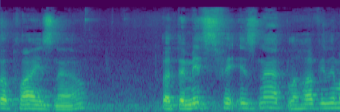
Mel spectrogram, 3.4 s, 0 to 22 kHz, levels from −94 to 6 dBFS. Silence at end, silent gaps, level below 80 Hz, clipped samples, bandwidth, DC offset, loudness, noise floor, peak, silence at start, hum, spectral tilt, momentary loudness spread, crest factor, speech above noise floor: 0 s; none; -56 dBFS; under 0.1%; 16.5 kHz; under 0.1%; -24 LUFS; -45 dBFS; -8 dBFS; 0 s; none; -4 dB/octave; 7 LU; 18 dB; 22 dB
